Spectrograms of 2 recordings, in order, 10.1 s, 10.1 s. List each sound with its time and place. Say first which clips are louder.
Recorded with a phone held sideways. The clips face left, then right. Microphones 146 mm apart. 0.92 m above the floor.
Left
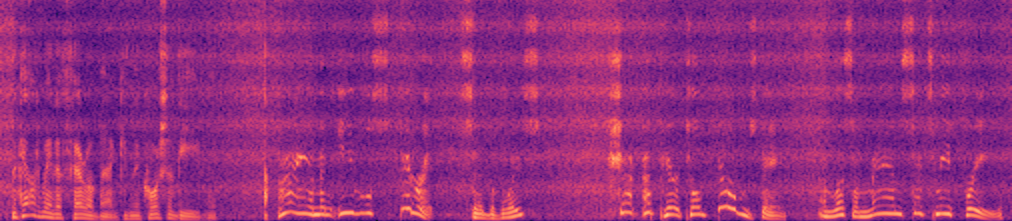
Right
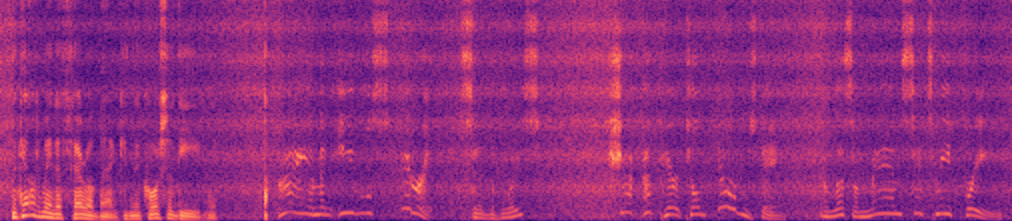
0.1 s a man speaking: right 5 dB; 20° right (ahead or behind)
2.8 s a man speaking: left 13 dB; 55° left (ahead or behind)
